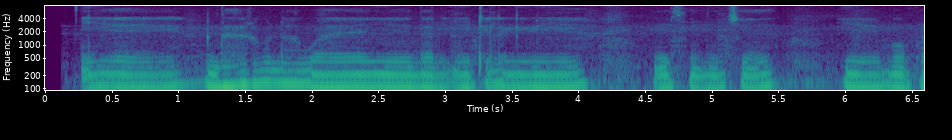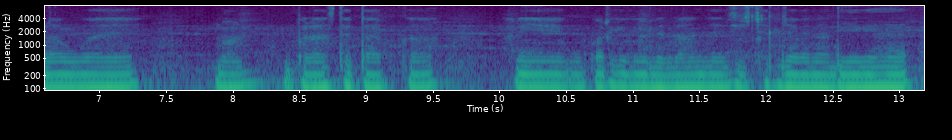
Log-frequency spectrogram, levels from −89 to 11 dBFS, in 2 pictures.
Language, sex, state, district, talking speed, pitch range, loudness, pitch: Hindi, male, Uttar Pradesh, Etah, 130 wpm, 105-110 Hz, -35 LUFS, 105 Hz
